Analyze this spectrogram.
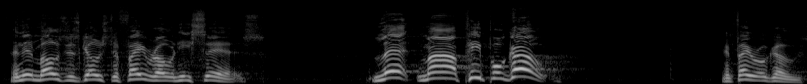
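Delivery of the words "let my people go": slow, loud, higher command; commanding demand. Retold or imitated. Moses demands Pharaoh free his people, slow loud command. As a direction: declare it to Pharaoh.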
